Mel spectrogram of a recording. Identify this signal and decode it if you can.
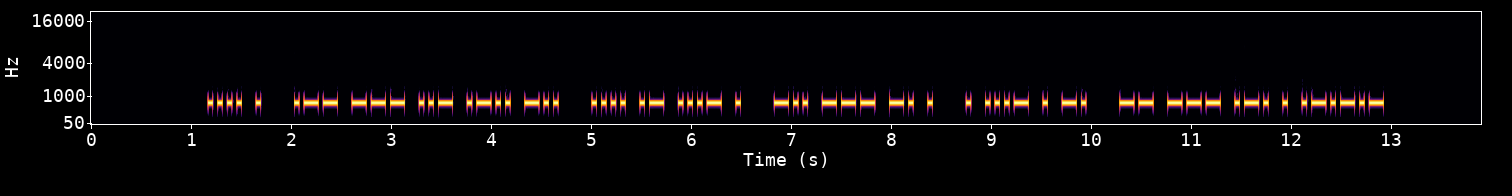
Morse code, heard as a keyed tone, about 25 wpm, 700 Hz. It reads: HE WOULD HAVE DONE EVEN MORE.
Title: Sentences from Top 1000 Words - Review Part 1 - 25wpm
